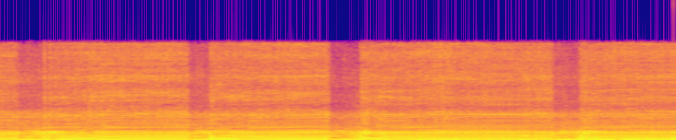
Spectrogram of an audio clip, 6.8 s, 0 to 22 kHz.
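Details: Rebuilt 1985 Yamaha YZ80 two-stroke, warm and being ridden: crisp buzz climbs through the revs in repeated pulls, dipping cleanly between gears. Smoke out the back, silencer not working great, worn front sprocket; runs strong.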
